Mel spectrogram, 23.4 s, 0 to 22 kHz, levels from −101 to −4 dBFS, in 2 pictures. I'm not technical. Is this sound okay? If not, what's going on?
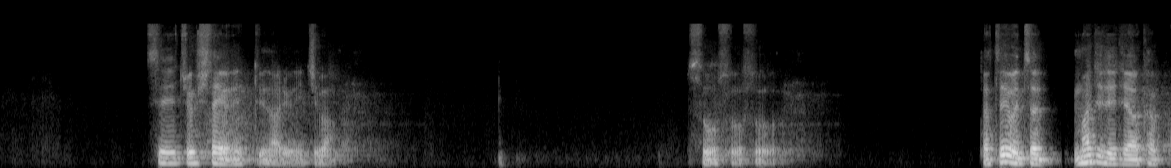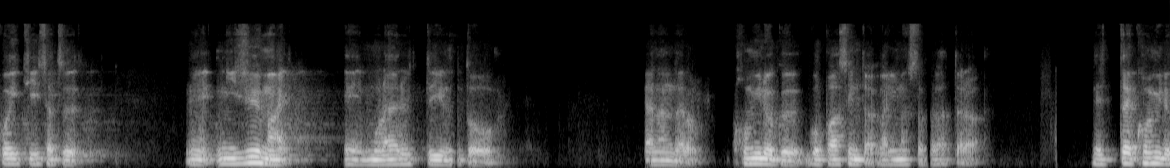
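No. From about 1.84 to 8.4 seconds, and again from 11.34 to 16.0 seconds, the speech has a faint echo trailing it, repeating roughly every 0.15 seconds. This is a feedback echo between two devices: two devices in the same room are on the call, one plays out what the other's microphone sent, and that microphone picks it up again. Each device's echo canceller only removes its own playback, so the repeat gets through. The second stretch is somewhat louder.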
